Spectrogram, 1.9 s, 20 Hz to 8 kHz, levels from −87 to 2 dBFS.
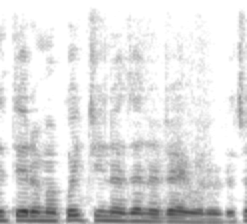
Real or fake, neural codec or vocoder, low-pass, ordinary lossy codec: real; none; none; none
